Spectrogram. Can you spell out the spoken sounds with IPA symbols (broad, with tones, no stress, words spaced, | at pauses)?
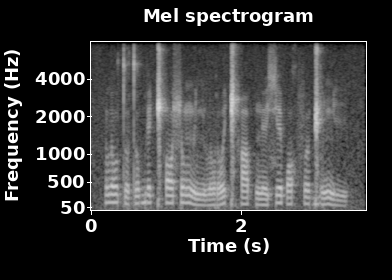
lo˦t̪ʊ˨t̪ʊ˦be˦ ǁʰɔ˦ɬʊ˦ŋɘ˨ɲ lo˨ɾo˦ɪ̯ǁʰɑ˧p n̪e˨ɕe˦˨pɔ˧x fɵ˧ɡ͡ǁʊ˧ɲi˨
